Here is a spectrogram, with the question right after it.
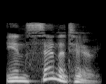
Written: insanitary

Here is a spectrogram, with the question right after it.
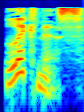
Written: lychnis

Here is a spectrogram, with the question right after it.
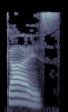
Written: guys

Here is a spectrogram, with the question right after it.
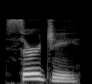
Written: sergiy

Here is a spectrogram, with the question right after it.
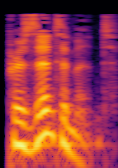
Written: presentiment

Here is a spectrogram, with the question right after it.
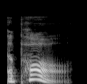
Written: appal

